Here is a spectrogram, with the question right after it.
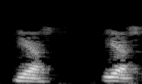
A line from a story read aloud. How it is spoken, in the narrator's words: said Stepan Arkadyevich, not able to answer for the tears that were choking him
